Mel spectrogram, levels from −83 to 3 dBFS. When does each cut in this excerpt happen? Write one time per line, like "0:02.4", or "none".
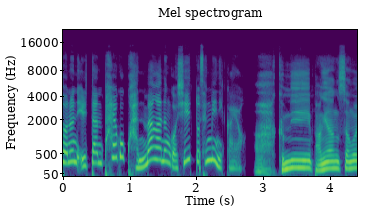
0:02.1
